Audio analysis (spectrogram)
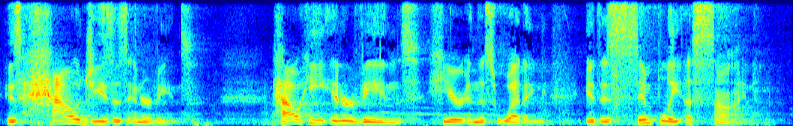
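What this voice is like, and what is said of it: Speaking very slowly. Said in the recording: “saying this really slowly”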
